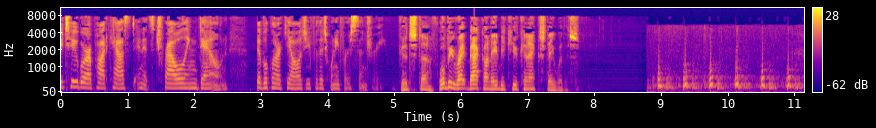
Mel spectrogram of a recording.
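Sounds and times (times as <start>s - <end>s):
speech: 0.0s - 7.8s, 8.8s - 9.2s
fetal heartbeat inside the womb: 8.8s - 11.1s.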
